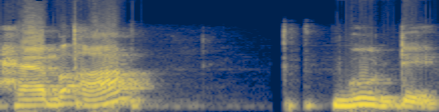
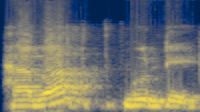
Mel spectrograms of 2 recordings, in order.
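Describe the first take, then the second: First: Long pause before good day; lower, spaced-out teaching delivery; word by word. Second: Said in the usual way. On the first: Shown as a demonstration. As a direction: model it piece by piece. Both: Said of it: "আমরা কিন্তু বলি এভাবে".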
